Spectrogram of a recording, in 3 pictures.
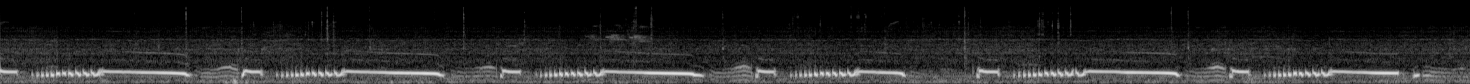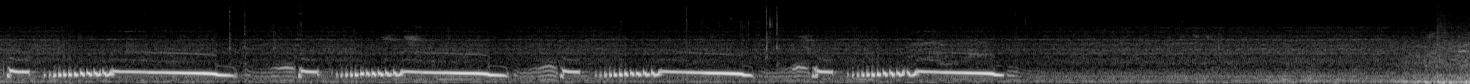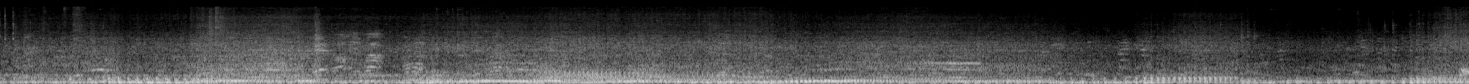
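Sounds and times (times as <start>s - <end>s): dove cooing: 0.0s - 24.9s.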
